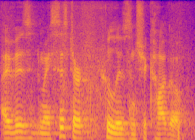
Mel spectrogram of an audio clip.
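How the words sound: There is a clear pause before "who". "with a comma, of course I read with a bit more of a pause there"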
